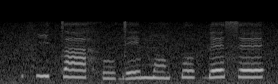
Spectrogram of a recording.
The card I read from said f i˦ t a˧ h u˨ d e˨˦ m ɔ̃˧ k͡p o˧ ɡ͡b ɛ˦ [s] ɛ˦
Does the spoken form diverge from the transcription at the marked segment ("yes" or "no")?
no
